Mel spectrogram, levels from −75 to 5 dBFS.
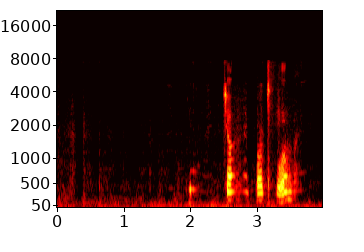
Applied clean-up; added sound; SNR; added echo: neural mask model DeepFilterNet 3.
